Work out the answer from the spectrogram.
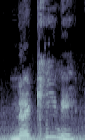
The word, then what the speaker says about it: Nakini: But, my yoga name, my spiritual name, is Nakini. Rhymes with bikini, but it's spelled n a k i n i.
